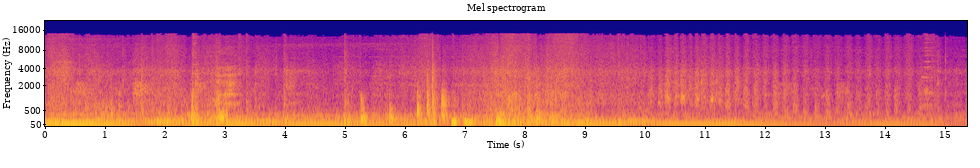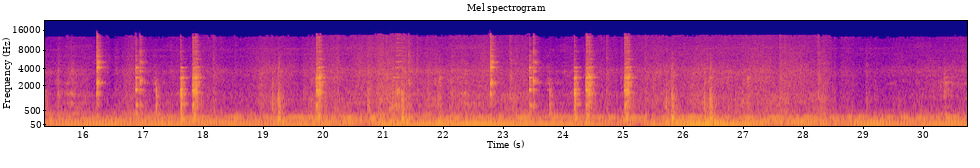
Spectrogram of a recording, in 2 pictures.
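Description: Crockery and cutlery clinking against a plate as bread is handled at a table, a scatter of sharp clicks in the second half, over a steady low hum.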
